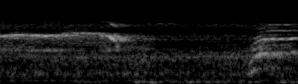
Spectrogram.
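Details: Juvenile bald eagle, an 18.7-week-old female, calling near a nest on August 5, 2020, as her father brings a fish. A high, thin whistled note slides downward and fades, then a sharp rising squeal follows over a steady electrical hum.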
